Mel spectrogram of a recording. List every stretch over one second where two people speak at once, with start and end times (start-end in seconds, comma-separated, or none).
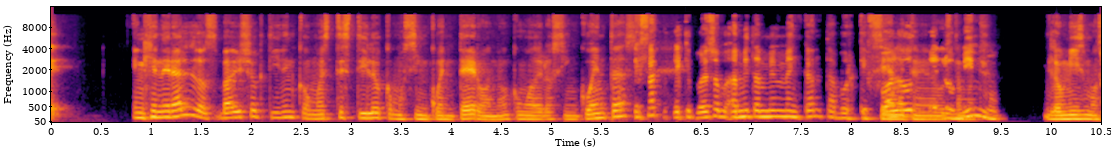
8.2-9.4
